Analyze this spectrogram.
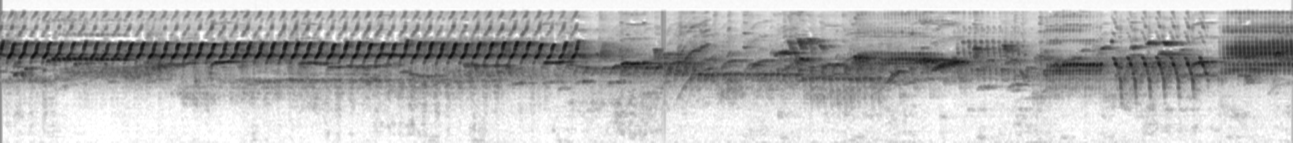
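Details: Male canaries singing to stimulate breeding, one fine singer answered by other males: a long run of fast, evenly repeated high trilled notes, then shifting warbled rolls and buzzy phrases, ending in another rapid trill.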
